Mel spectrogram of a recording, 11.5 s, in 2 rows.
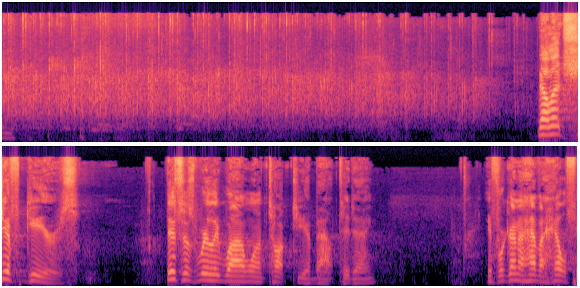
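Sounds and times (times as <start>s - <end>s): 
audience clapping hands: 0.0s - 5.9s
speech: 5.4s - 6.6s, 7.4s - 9.6s, 10.6s - 11.5s.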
